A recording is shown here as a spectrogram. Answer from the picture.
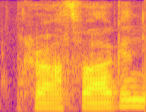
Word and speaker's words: Kraftwagen: And then Kraftwagen. Is that how you say it? From Ark and Wonders? Kraftwagen, yeah.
